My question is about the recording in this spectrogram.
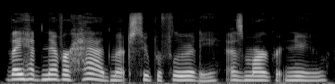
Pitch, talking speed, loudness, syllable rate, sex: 200 Hz, 160 wpm, -18 LUFS, 4.7 syllables/s, female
